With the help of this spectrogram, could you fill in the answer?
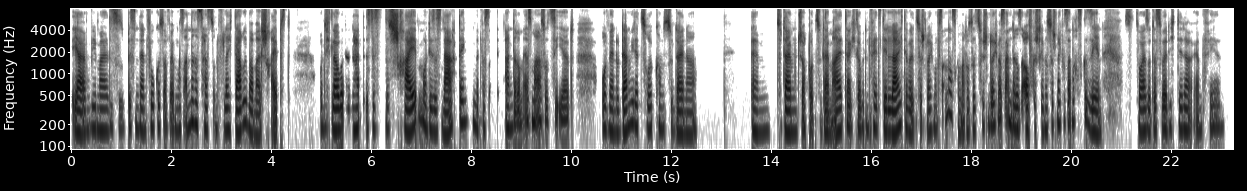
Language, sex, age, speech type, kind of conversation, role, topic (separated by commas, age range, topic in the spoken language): German, female, 25-29, conversation, advice, advisor, Wie kann ein Ortswechsel dir helfen, eine kreative Blockade zu lösen?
